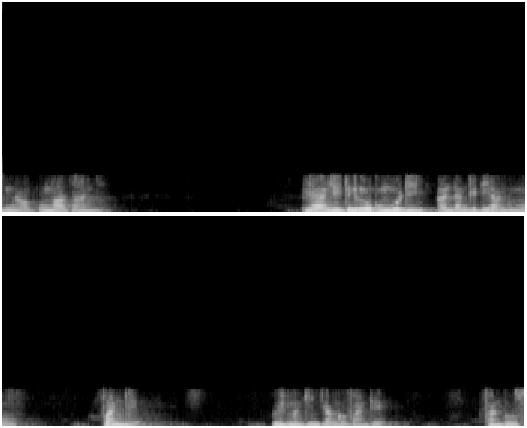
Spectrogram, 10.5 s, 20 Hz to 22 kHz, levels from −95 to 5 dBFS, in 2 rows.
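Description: iLBC codec damage runs throughout the speech. Each 30 ms frame's excitation is coded on its own, leaving a plainly audible rough, synthetic edge consistent with the 13.33 kbps mode. The narrowband coding removes everything above 4 kHz, so the voice sounds muffled.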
